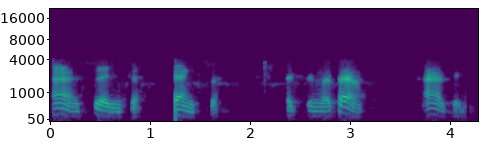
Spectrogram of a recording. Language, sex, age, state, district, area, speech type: Tamil, female, 60+, Tamil Nadu, Kallakurichi, rural, conversation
